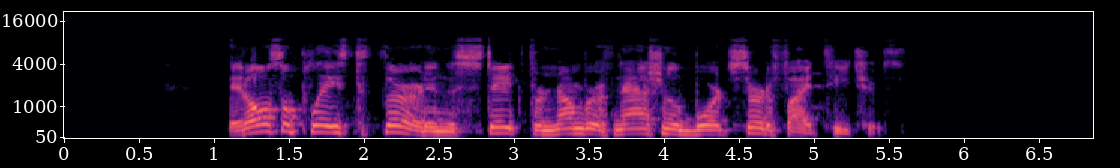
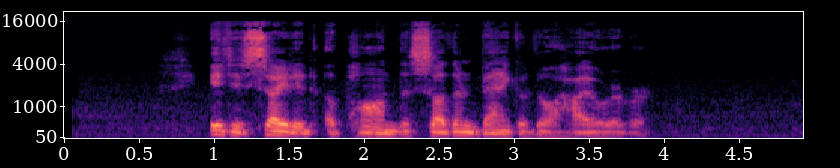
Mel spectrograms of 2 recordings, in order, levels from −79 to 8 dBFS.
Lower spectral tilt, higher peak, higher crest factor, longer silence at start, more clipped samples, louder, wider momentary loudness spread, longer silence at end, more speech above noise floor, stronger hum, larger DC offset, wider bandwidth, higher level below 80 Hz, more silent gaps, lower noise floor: about the same, -4.5 dB/octave vs -4 dB/octave; second, -6 dBFS vs -2 dBFS; about the same, 18 dB vs 20 dB; first, 1.1 s vs 0.95 s; neither; second, -22 LUFS vs -19 LUFS; second, 7 LU vs 14 LU; first, 1.3 s vs 1.05 s; first, over 68 dB vs 36 dB; neither; neither; second, 9.6 kHz vs 16.5 kHz; second, -72 dBFS vs -52 dBFS; neither; first, under -90 dBFS vs -56 dBFS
